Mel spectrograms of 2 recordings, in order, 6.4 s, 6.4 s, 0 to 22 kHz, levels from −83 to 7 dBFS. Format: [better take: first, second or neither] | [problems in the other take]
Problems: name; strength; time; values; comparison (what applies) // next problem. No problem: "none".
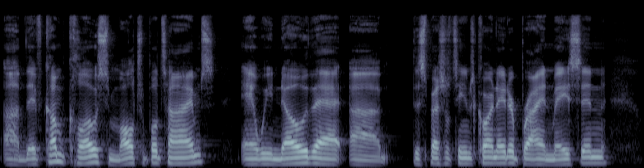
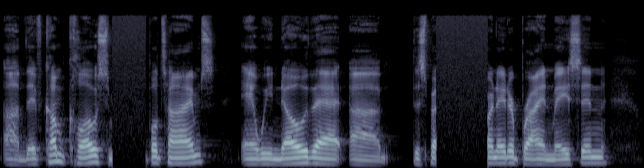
first | audio cutting out; filled with static; at 1 s and at 4.5 s for 0.5 s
